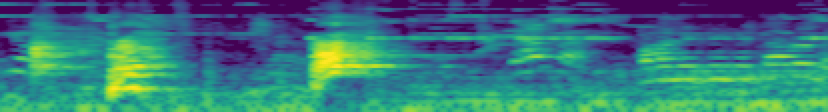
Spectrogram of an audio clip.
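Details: German Shepherd named Leo at morning play: two close barks and a louder third, followed by softer harmonic voiced sounds, possibly human speech, in the background.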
